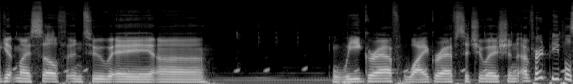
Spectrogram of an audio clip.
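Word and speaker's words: Wiegraf: not strong enough but I always said Wiregrass but um I think maybe in like the uh War the Lions version of tactics they specifically pronounce the name as we graph so oh [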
